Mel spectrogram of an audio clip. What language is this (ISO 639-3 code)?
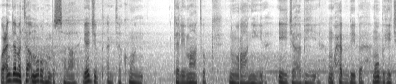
ara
